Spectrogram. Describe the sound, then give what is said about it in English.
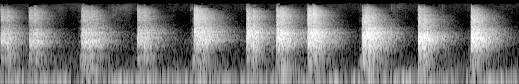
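Sharp hand claps repeat in a steady, slightly syncopated rhythm, about a dozen crisp bright claps over four seconds with no voices. “It could be via claps.”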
